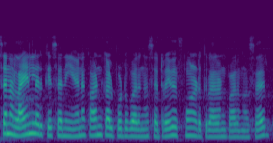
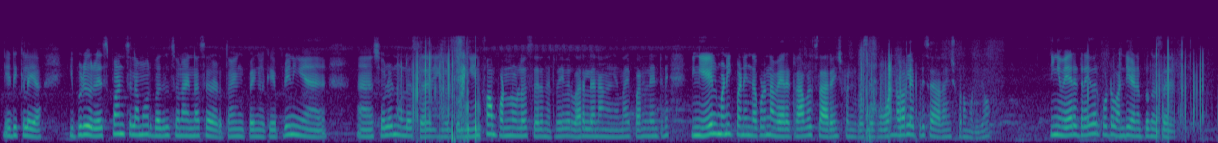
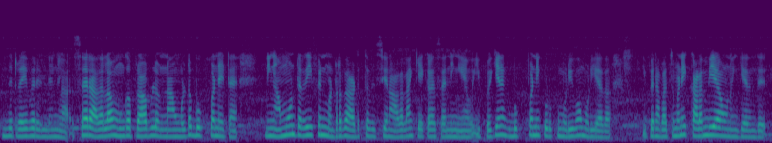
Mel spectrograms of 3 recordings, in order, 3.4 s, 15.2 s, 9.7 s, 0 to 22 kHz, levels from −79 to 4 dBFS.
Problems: none marked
